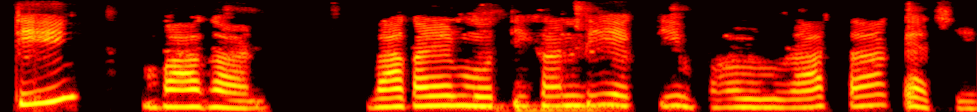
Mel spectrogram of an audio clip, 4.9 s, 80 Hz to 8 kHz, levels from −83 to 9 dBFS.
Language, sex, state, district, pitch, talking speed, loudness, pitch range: Bengali, female, West Bengal, Dakshin Dinajpur, 240 Hz, 120 wpm, -17 LUFS, 215-260 Hz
